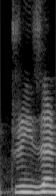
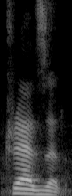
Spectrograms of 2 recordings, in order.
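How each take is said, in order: First: The first vowel is a long 'ee' sound. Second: The first vowel is a short 'eh' sound. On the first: The speaker calls it wrong. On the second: The speaker calls it right.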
